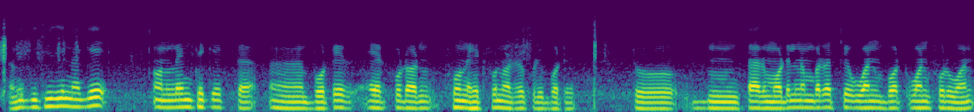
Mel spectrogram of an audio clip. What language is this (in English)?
Bangla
